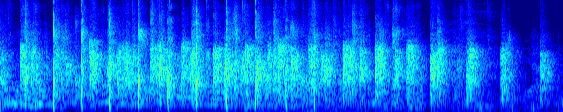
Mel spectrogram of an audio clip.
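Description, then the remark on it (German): An audience claps for the guest performers for several seconds, a dense crackle of many hands with sharp individual claps standing out, steady and fairly loud before tapering slightly at the end. “Ja, wollen wir unseren Gästen noch einen Applaus geben?”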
